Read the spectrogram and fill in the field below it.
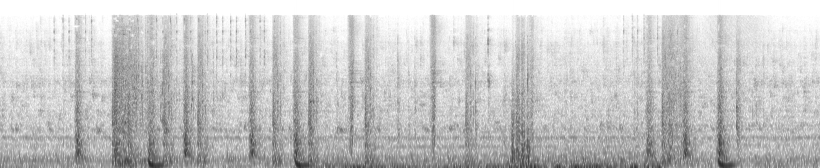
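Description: Sword slashes whoosh and strike in quick bursts.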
